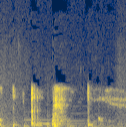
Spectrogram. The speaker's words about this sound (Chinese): 清清嗓子。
